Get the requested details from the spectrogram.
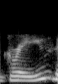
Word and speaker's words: Greaves: My name is Keisha, K-E-I-S-H-A. Last name is Graves, and that is spelled G-R-E-A-V-E-S. You can easily find me on Facebook and then on social media, Keisha Graves as well.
